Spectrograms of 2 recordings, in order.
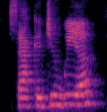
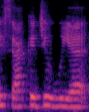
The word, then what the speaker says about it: Sacagawea: um i have said sacajawea and why i say sacagawea is that here at the center uh her people say they again they say sacagawea and they spell it with a j so as part of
